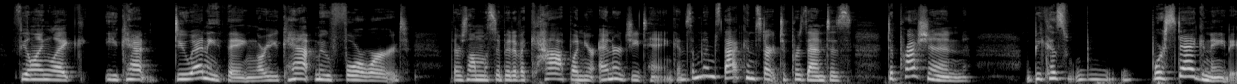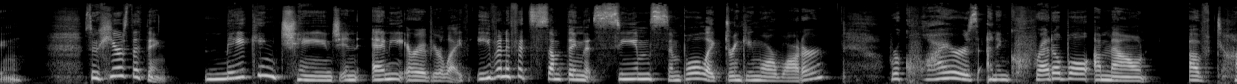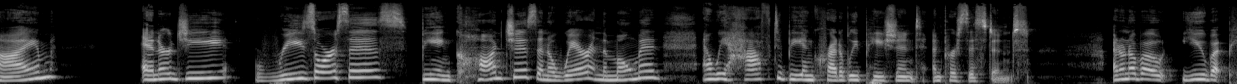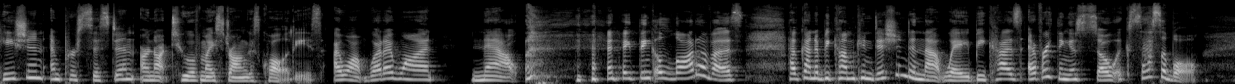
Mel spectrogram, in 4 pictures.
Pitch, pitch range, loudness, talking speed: 230 Hz, 200-275 Hz, -21 LUFS, 150 wpm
